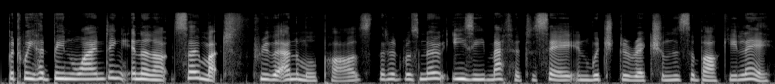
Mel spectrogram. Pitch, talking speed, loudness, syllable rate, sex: 220 Hz, 215 wpm, -17 LUFS, 5.0 syllables/s, female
